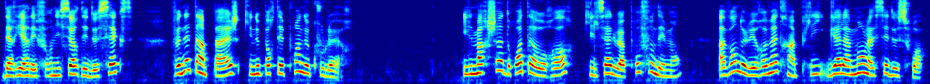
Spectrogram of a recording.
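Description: A woman reading a classic novel aloud as narrator, in a measured, expressive storytelling manner. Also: on the high side, dry recording. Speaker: audiobook narrator.

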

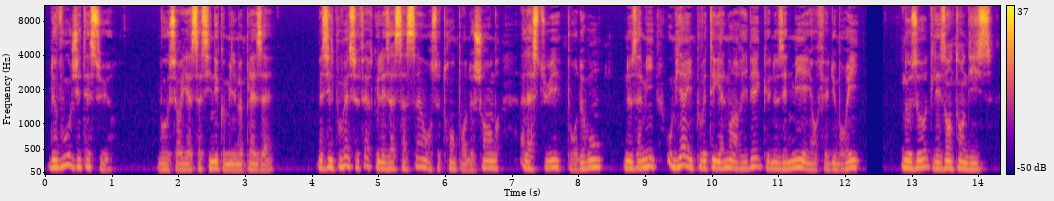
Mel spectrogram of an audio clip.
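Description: A man's voice: mid-range voice, moderate pace, warm tone, slightly rough, close to an everyday voice. A man reading a novel aloud, voicing a confident middle-aged master detective with a lightly amused, assured manner. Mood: explaining. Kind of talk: audiobook character voice.

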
